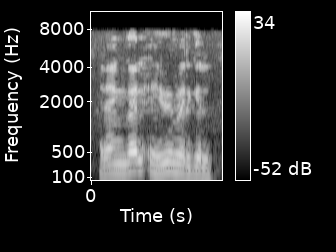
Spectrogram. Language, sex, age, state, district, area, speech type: Urdu, male, 45-60, Uttar Pradesh, Muzaffarnagar, urban, spontaneous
